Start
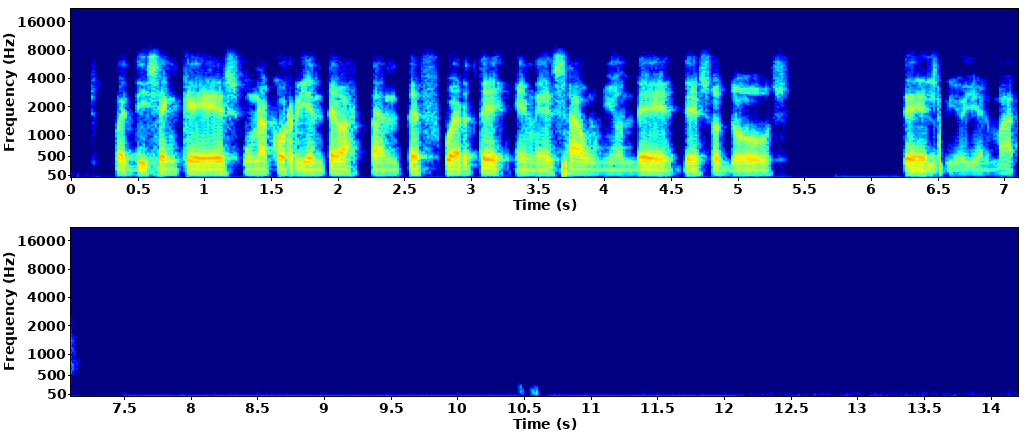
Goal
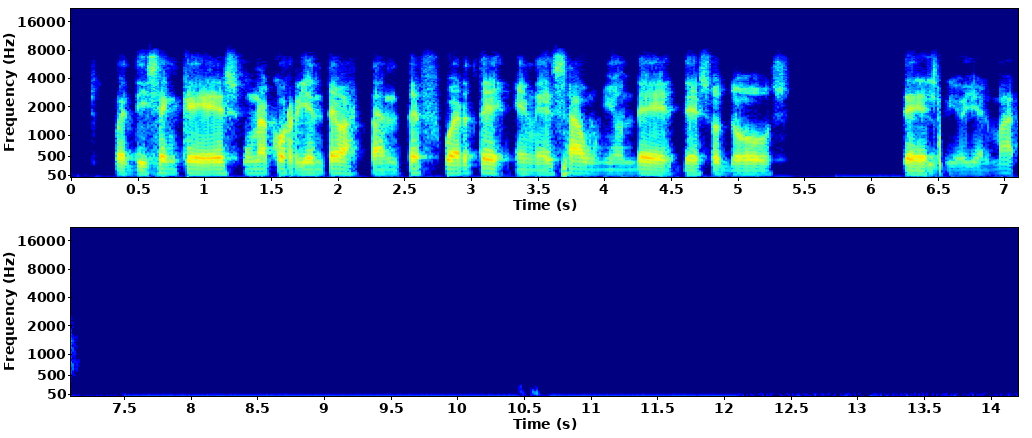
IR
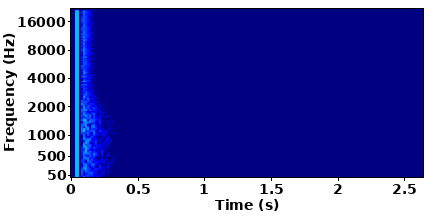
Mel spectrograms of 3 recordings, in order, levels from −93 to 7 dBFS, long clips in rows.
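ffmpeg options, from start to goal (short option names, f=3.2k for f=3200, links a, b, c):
-af "equalizer=f=160:w=0.71:g=-14"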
